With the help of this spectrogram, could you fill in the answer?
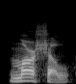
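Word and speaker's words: martial: এছাড়া রয়েছে মার্শাল, এটা হচ্ছে TIAL এর উচ্চারণ।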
